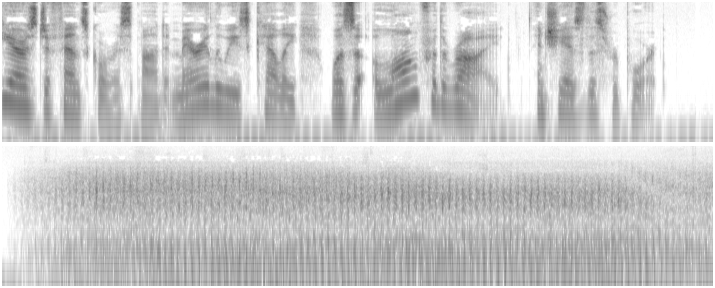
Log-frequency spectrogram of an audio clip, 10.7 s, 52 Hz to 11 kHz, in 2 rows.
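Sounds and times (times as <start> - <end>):
speech: 0.0 - 5.1
aircraft engines roaring on a military airstrip at Kandahar Air Base, Afghanistan: 5.4 - 10.6.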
